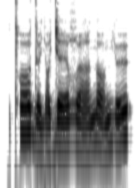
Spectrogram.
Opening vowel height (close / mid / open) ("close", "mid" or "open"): mid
